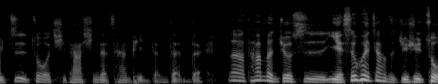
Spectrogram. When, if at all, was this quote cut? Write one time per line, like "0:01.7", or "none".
0:02.2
